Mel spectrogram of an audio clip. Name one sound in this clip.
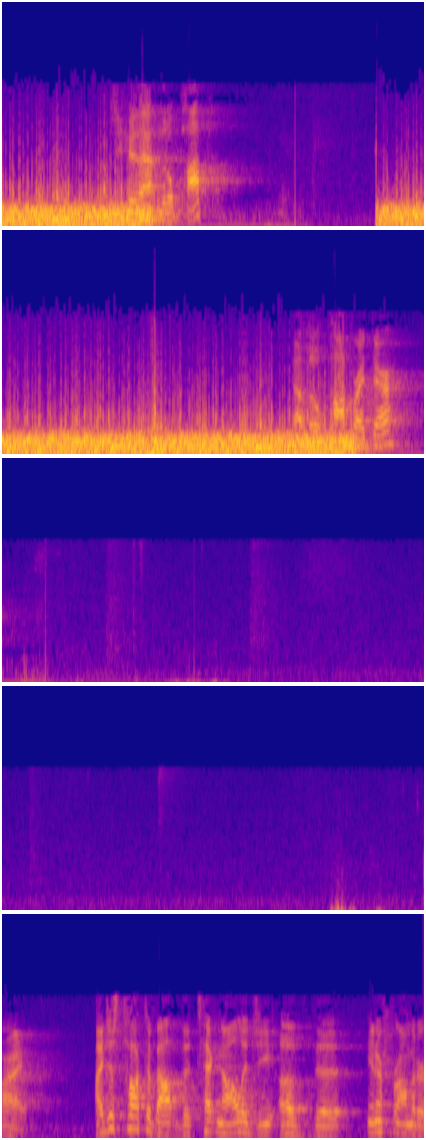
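A man lectures calmly through a microphone in a large room.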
